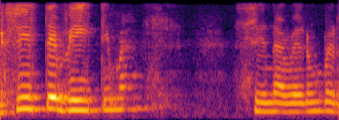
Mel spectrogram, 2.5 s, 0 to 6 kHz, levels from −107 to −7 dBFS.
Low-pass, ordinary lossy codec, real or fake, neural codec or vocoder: 5.4 kHz; none; fake; vocoder, 22.05 kHz, 80 mel bands, HiFi-GAN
